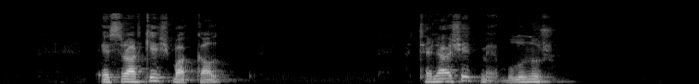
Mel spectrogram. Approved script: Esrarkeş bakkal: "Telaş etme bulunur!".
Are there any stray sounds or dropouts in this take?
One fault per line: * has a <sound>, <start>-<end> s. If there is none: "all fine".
all fine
